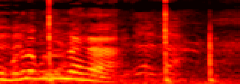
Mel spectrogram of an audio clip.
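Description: Heavy cleaver chopping fish on a thick wooden chopping block, three sharp chops.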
